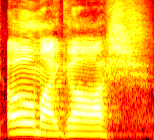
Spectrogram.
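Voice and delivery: usual speaking voice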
